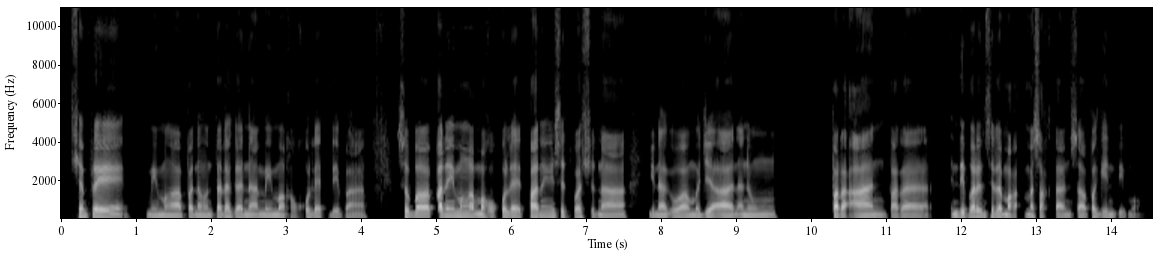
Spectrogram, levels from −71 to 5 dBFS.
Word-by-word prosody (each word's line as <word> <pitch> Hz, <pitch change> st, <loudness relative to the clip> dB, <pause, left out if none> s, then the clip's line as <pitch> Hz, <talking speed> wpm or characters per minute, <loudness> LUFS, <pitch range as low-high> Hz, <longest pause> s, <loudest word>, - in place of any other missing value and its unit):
siyempre 160 Hz, -4 st, +3 dB, 0.2 s
may 110 Hz, -1 st, -4 dB
mga 110 Hz, -2 st, 0 dB
panahon 105 Hz, 0 st, -1 dB
talaga 125 Hz, 0 st, 0 dB
na 100 Hz, -2 st, -1 dB
may 105 Hz, +1 st, -2 dB
makukulit 105 Hz, -3 st, -3 dB
di 80 Hz, -, -6 dB
ba? 75 Hz, +1 st, -6 dB, 0.4 s
So, 150 Hz, -, 0 dB
ba 155 Hz, 0 st, +6 dB
pano 180 Hz, +2 st, +5 dB
yung 180 Hz, -1 st, 0 dB
mga 155 Hz, -, +3 dB
makukulit? 120 Hz, -9 st, 0 dB
Paano 140 Hz, +4 st, +5 dB
yung 165 Hz, -1 st, -3 dB
sitwasyon 130 Hz, -5 st, -3 dB
na 110 Hz, -1 st, +1 dB, 0.5 s
ginagawa 105 Hz, +1 st, 0 dB
mo 110 Hz, 0 st, -1 dB
diyaan? 100 Hz, -3 st, +2 dB
Anong 100 Hz, -1 st, -3 dB, 0.8 s
paraan 100 Hz, -4 st, +3 dB
para 95 Hz, -1 st, -1 dB, 0.3 s
hindi 150 Hz, +5 st, +1 dB
pa 160 Hz, -2 st, +2 dB
rin 145 Hz, -2 st, 0 dB
sila 135 Hz, -2 st, +1 dB
maka 115 Hz, -2 st, +1 dB
masaktan 100 Hz, -4 st, -3 dB
sa 100 Hz, -1 st, -1 dB
pag 105 Hz, +2 st, -3 dB
"hindi" 90 Hz, -4 st, -6 dB
mo? -, -, -17 dB
110 Hz, 150 wpm, -24 LUFS, 100-135 Hz, 0.8 s, ba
